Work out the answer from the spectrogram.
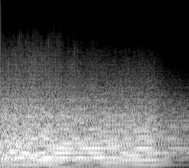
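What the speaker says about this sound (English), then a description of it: "This is the Inception brass hit" Brass hit sample from the Inception sound kit, a dense, loud, sustained orchestral blast of stacked harmonics that holds for about two seconds before fading out, with no voices.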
